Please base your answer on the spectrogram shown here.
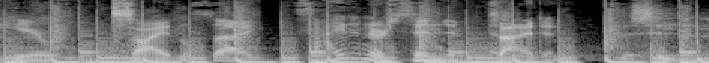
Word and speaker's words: Sidon: Let's How do talk you- about Sidon, guys. I always say it wrong. Is it Sidon or Sinden? Sidon. The Sidon light gun. Today we've got Andy with us.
